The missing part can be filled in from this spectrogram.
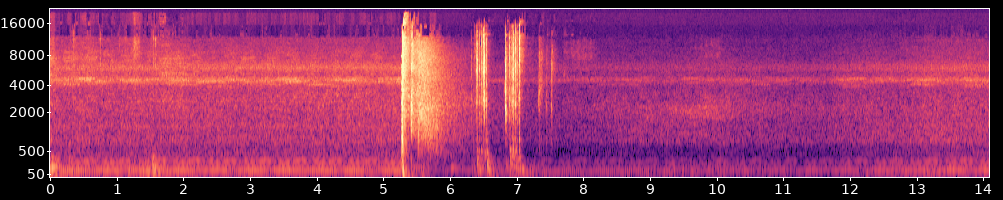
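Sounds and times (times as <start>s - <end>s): rifle shot: 5.3s - 7.0s
rifle action clacks and clicks: 5.3s - 7.6s.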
